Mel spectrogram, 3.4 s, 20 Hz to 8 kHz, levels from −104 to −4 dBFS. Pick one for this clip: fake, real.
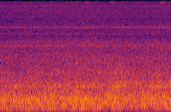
real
